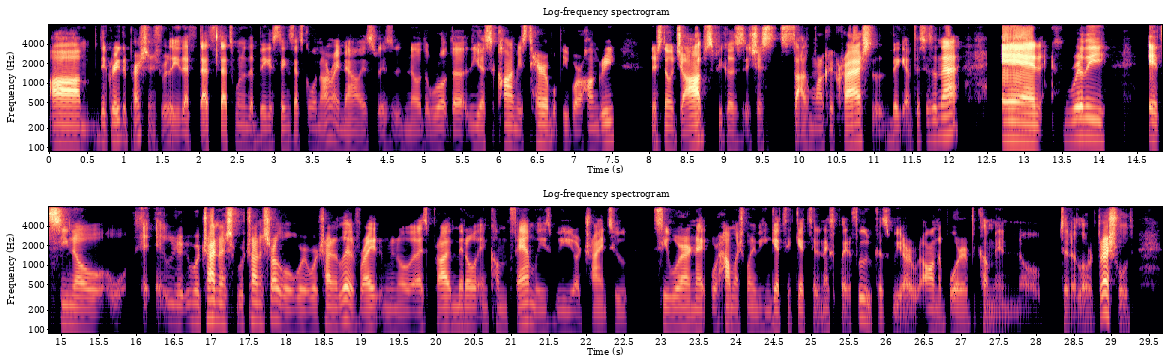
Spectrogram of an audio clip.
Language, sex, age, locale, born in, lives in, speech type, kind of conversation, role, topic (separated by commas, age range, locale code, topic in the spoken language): English, male, 30-34, en-US, United States, United States, conversation, unstructured, none, What was life like 100 years ago?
